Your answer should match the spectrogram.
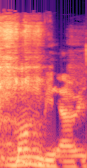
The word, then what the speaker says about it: Monbiot: George Monbiot, is that correct? – That's it. Yes.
